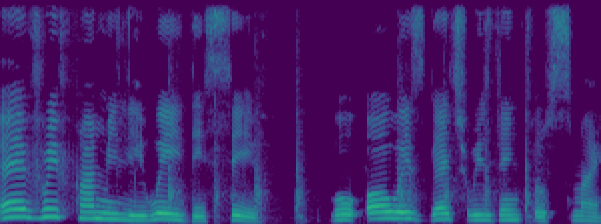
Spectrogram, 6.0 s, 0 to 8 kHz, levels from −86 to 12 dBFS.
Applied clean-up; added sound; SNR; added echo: neural mask model RNNoise.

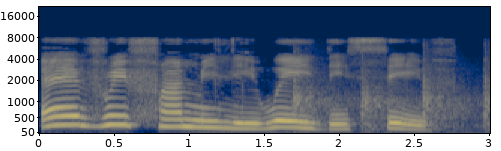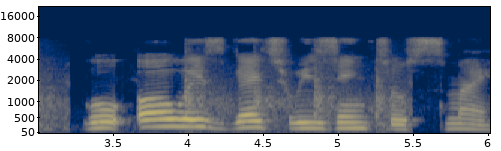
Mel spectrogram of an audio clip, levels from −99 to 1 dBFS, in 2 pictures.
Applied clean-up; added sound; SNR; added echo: none; Hammer; 20 dB; none.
